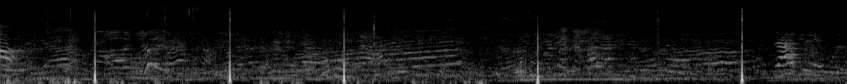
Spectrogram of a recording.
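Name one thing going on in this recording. A child claps hands sharply several times.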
